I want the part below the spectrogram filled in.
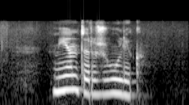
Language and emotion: Russian, sad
